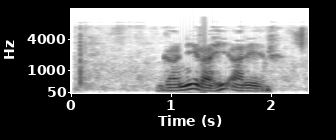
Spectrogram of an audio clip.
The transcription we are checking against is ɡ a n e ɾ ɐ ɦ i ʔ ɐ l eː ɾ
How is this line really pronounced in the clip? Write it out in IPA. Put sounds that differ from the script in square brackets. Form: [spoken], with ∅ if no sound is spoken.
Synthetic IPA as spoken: ɡ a n [i] ɾ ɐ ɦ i ʔ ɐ [ɾ] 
